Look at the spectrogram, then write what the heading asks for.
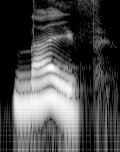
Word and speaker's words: knife: they need Coop shot the silent k knife knife or the churi you can k n i f e knife knife I want a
